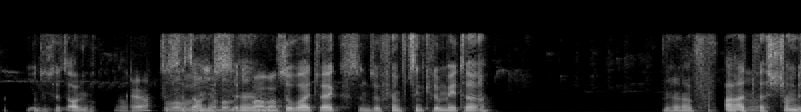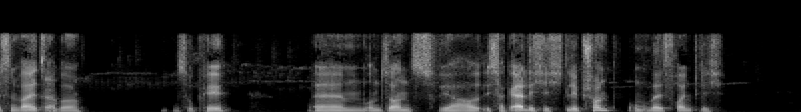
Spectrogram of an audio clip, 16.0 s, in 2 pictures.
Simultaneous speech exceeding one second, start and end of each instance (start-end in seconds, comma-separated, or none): 1.6-2.9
